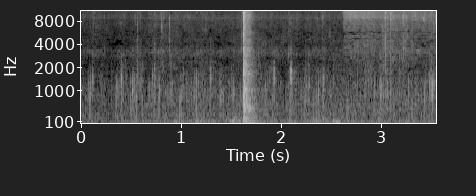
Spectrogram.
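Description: Wild pheasant back mushrooms simmering in a covered pan give off a soft, steady bubbling and sizzling patter, with one brief clatter partway through.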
